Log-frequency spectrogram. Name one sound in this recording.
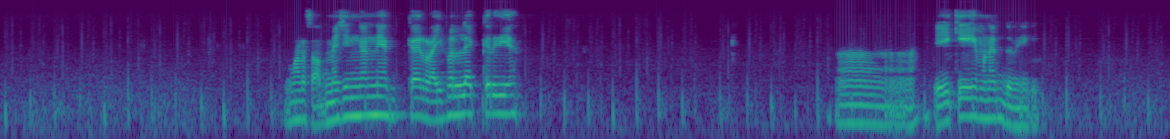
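Quick footsteps patter softly on grass and a path.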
